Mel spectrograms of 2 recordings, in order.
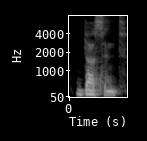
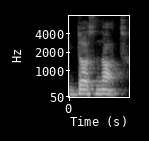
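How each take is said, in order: First: Merged quickly into one short word. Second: Two separate full words are said.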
